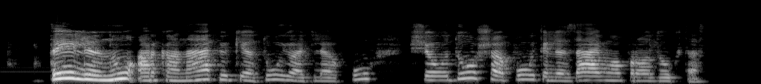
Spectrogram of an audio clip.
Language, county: Lithuanian, Panevėžys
